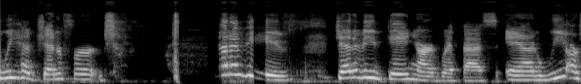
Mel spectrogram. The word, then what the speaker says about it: Gaignard: I get it wrong I pronounce it gain yard gaining yardage like football there I don't know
